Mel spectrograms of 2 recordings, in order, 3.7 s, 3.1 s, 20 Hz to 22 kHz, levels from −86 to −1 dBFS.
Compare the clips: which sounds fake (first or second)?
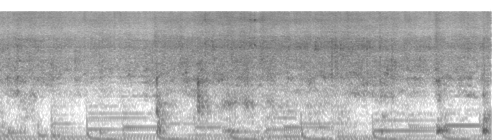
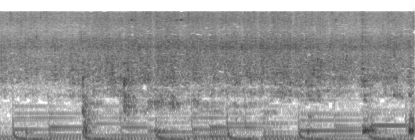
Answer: first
